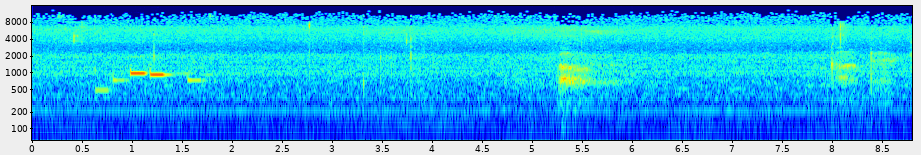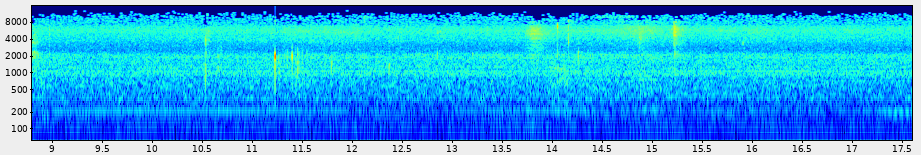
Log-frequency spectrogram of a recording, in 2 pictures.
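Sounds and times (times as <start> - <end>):
steady low hum: 0.0 - 17.6
telephone keypad dialing tones on an Android phone: 0.6 - 1.8.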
